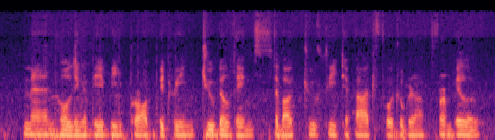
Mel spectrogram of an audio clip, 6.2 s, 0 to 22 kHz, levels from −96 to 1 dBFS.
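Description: From 0.54 to 2.20 s, before "two buildings about two", a galloping dit-dit-dit of short 217 Hz buzzes sits about 25 dB under the speech. These are GSM signalling bursts from a nearby phone, rectified by the audio circuit.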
